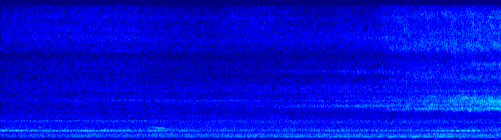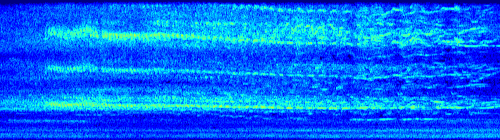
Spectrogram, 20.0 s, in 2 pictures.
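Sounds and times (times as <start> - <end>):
train squealing: 5.7 - 20.0.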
